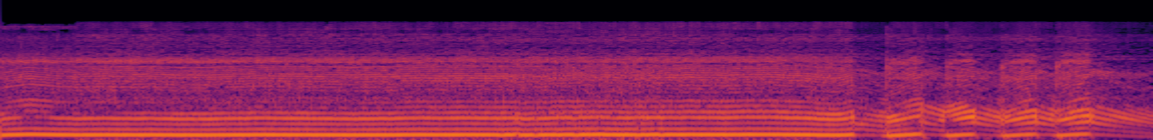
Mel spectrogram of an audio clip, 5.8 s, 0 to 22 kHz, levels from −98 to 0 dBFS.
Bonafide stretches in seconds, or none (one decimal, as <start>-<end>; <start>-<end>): 0.0-2.5; 3.3-5.8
